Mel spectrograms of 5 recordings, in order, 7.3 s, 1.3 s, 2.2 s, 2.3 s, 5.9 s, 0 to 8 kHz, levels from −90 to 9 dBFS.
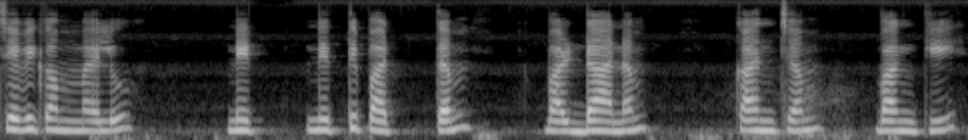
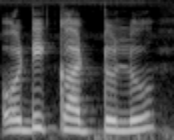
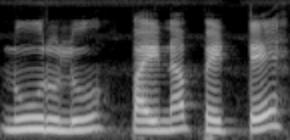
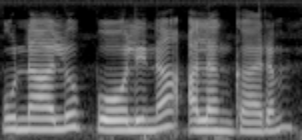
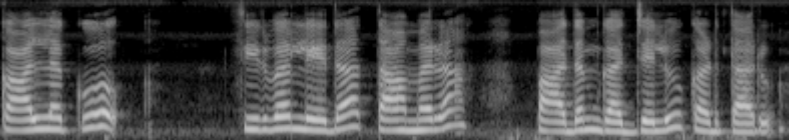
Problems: background sounds at intervals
